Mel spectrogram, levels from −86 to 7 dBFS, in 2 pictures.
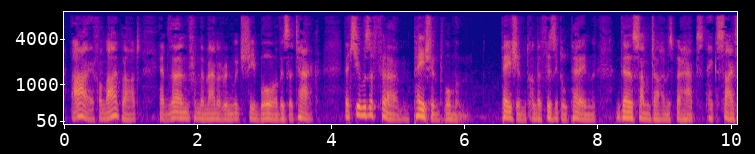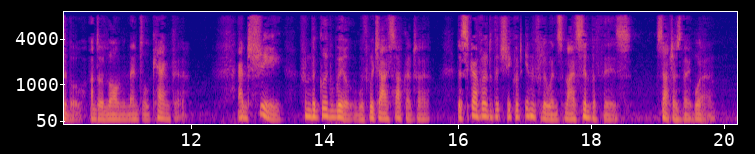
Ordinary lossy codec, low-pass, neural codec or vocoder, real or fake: MP3, 32 kbps; 7.2 kHz; codec, 16 kHz in and 24 kHz out, 1.1 kbps, FireRedTTS-2 codec; fake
